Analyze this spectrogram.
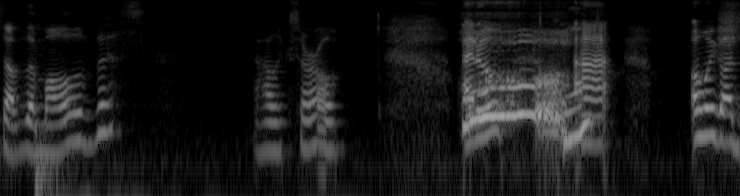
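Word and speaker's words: Alix Earle: Alex Earl.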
